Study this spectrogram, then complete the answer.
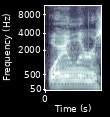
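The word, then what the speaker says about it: Euler: a phenomenal book I would recommend it's called Oiler Gem and Oiler is spelled e l r because the Dude is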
